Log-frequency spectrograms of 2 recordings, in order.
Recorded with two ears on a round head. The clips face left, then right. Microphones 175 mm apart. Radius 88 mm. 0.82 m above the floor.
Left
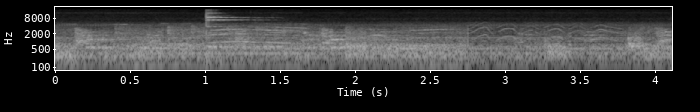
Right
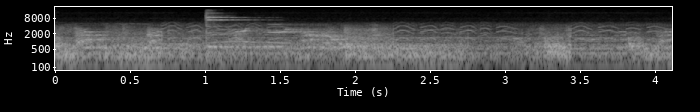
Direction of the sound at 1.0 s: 15° left (ahead or behind).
